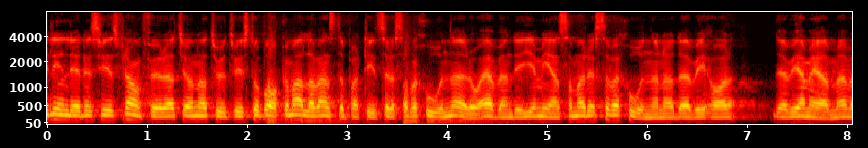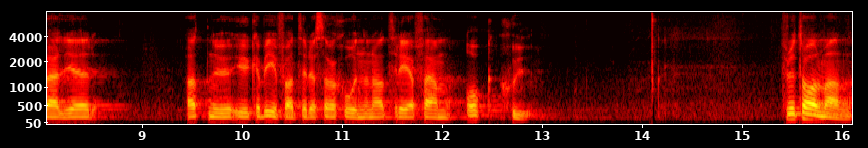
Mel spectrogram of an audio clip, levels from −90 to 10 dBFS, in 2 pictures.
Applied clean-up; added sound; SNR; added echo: neural separator model SepFormer DNS4.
